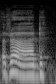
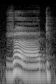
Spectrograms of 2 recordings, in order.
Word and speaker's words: röd: RD, and then you don't really pronounce the R because it's imperfect, and then it's like turn around, and then you say röra, and if it's an imperfect, you say röd, röd.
